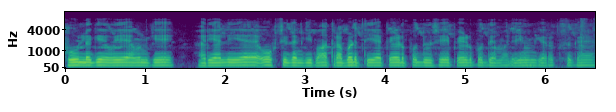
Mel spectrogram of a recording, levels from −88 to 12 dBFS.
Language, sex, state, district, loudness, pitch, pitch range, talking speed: Hindi, male, Rajasthan, Bikaner, -18 LUFS, 125 Hz, 120-125 Hz, 200 wpm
